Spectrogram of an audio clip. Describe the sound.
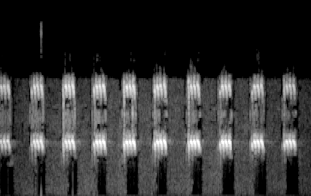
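A grasshopper chirps alone, giving ten evenly spaced, high-pitched buzzing chirps in a steady rhythm with near silence between them.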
